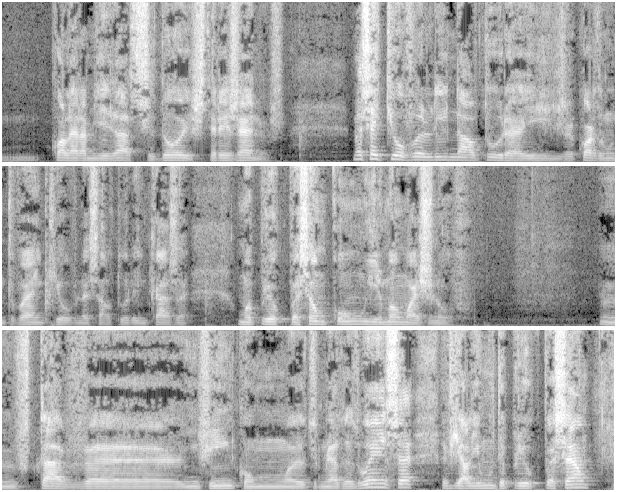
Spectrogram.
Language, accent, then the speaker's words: Portuguese; Lagares da Beira, Centro, Portugal; born there; Claro, nasci em Lagares da Beira.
